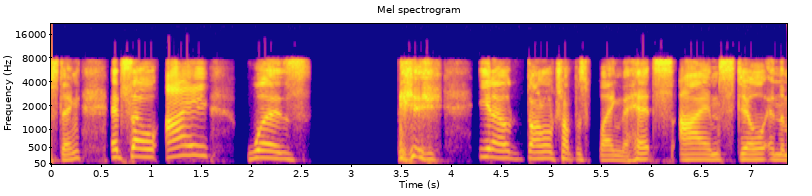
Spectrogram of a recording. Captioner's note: laugh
